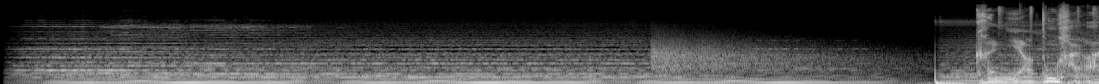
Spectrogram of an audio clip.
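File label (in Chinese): 记录片花样音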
